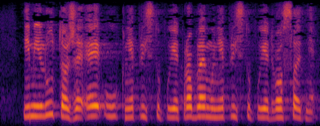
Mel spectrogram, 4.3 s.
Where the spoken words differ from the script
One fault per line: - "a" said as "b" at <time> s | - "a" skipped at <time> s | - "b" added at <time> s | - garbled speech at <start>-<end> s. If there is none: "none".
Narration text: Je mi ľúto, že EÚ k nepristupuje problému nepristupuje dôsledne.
none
